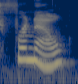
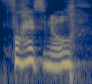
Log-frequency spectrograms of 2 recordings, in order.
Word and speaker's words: Fresnel: wave or a particle now a chap called fresnel so apparently it's pronounced fresnel not fresno oh universe wept becky entered who wasn't necessarily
